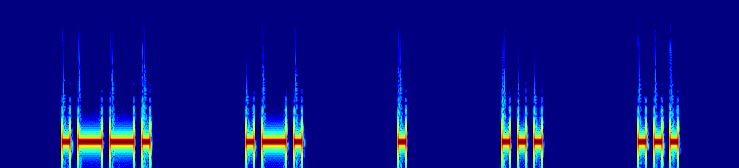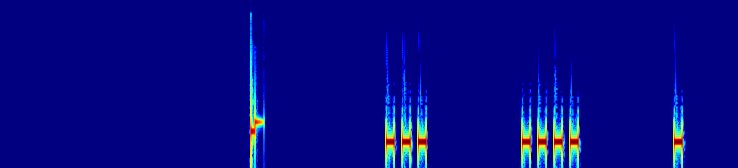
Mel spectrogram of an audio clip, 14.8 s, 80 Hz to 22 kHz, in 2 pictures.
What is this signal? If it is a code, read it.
Morse code, heard as a keyed tone, about 15 wpm, spaced as for 7 wpm, 700 Hz. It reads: PRESS SHE
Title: 4x Character Spacing - Top 500 Words - 15wpm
